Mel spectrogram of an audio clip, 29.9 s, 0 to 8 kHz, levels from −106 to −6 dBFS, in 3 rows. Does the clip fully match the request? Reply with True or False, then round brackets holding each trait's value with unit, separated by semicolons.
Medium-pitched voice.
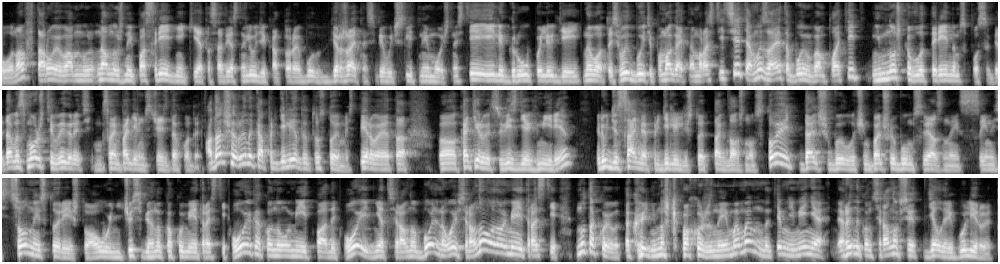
True (150 Hz)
